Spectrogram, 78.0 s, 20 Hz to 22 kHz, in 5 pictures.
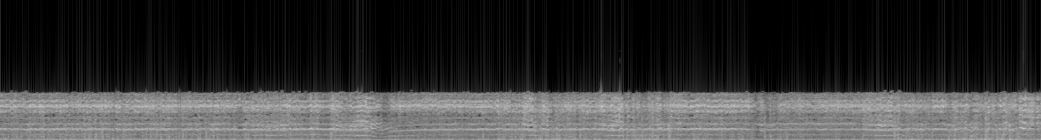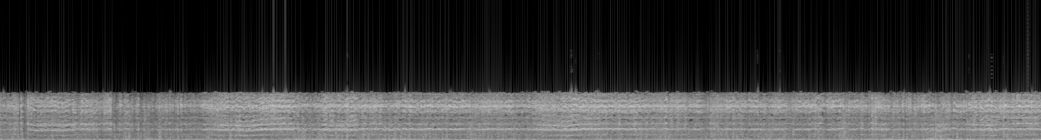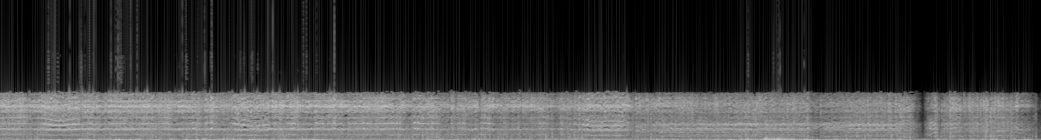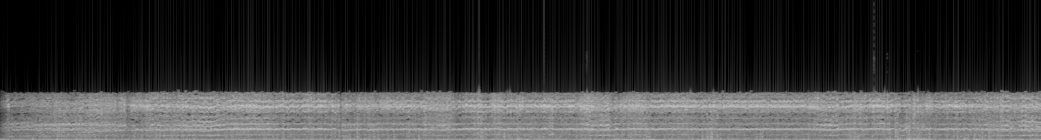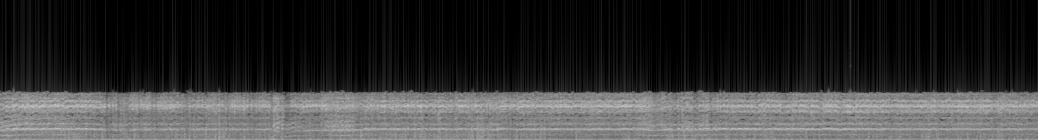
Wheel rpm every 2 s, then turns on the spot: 230, 230, 210, 230, 220, 230, 230, 230, 230, 230, 230, 230, 230, 240, 230, 230, 230, 230, 240, 230, 200, 180, 160, 150, 210, 230, 230, 230, 230, 230, 220, 220, 220, 200, 230, 230, 220, 230, 230.
none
